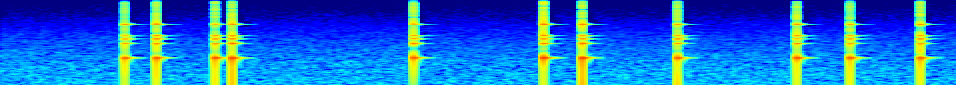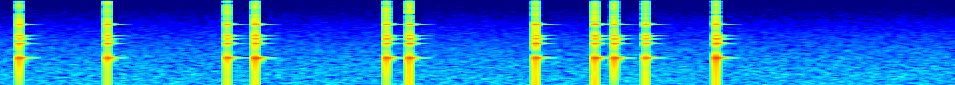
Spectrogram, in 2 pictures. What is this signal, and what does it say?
Irregular taps on glass. There is no code.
